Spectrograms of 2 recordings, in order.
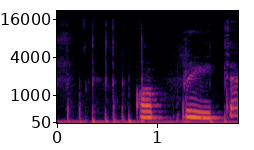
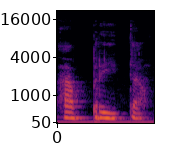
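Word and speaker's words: avbryta: এখন দেখেন এখানে আমাদের অটাকে কীভাবে উচ্চারণ করা হচ্ছে, এখানে প্রথম বলতেছে কান, এখানে আবার আভ হচ্ছে না, এখানে বলতেছে না তারা আবৃতা, তারা বলতেছে অবৃতা।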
